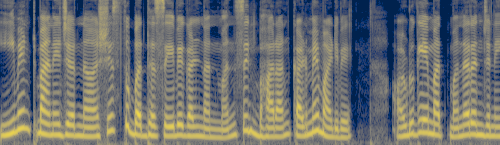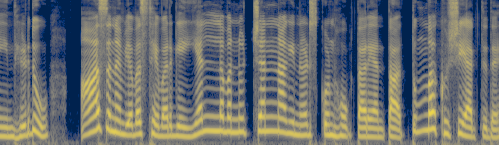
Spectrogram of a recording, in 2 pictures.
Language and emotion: Kannada, happy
